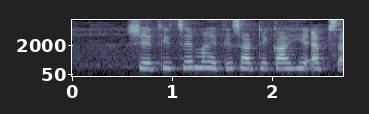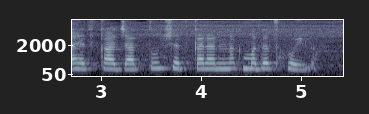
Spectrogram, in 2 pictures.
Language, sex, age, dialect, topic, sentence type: Marathi, female, 18-24, Standard Marathi, agriculture, question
